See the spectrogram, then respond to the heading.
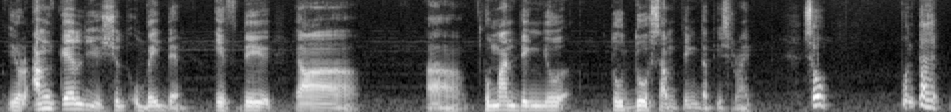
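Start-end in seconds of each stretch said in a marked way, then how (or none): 0.0-7.6 low, slow, measured scolding; stern parent lecture. Acted. Father explaining the spank to his child, low and slow. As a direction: lay down the rules slowly like a firm father.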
